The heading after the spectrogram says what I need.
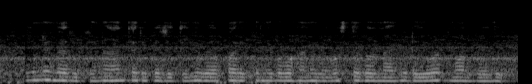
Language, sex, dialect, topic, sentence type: Kannada, female, Central, agriculture, statement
